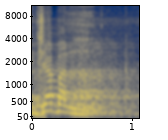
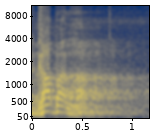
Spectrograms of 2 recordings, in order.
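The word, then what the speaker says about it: جبل: পাহাড় বিষ্টিত মরুময় জায়গা ওই জায়গাটাকে এরাবিয়ানরা বলে জাবাল জাবালি জিমকে অনেক জায়গায় গাইনের মত উচ্চারণ করে বলে গাবাল এই জায়গাটা জাপানিদের খুব পছন্দ হইছে।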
